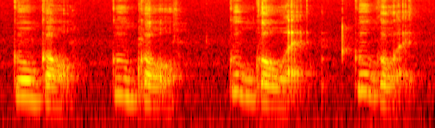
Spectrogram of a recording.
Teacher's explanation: it's a lot of g. And it's got the dark L as well.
